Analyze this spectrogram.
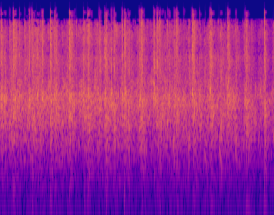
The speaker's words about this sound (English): Give her a round of applause, because she broke through a lot of barriers.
